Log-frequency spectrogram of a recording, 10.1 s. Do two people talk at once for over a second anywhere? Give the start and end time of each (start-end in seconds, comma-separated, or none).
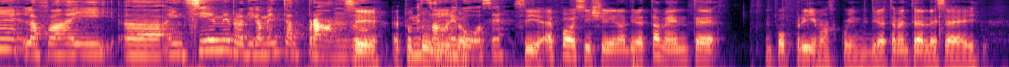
3.4-5.1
